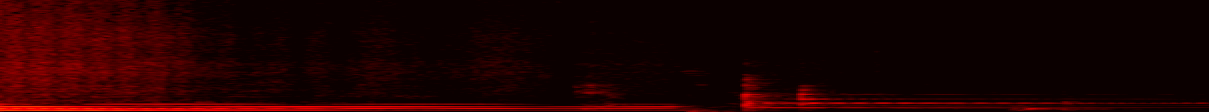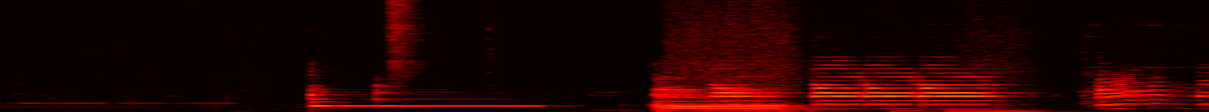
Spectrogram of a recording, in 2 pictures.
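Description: Electric guitar being tuned through an amp between songs: single notes and chords struck one at a time and left to ring and fade, about four strikes a few seconds apart.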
